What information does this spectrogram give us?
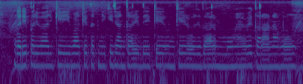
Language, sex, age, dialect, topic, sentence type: Bhojpuri, female, 25-30, Western, banking, statement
